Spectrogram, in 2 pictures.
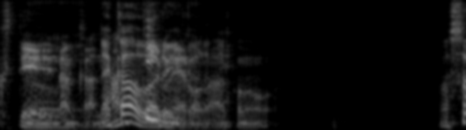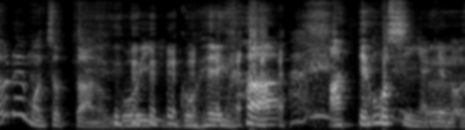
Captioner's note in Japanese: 笑い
